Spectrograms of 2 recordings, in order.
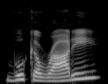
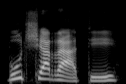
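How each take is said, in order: First: The name is said with an English-style pronunciation. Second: The name is said with an Italian-style pronunciation. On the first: The speaker calls it wrong. "in English, you can pronounce that last name as" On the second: The speaker calls it right. "is how I would say it"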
